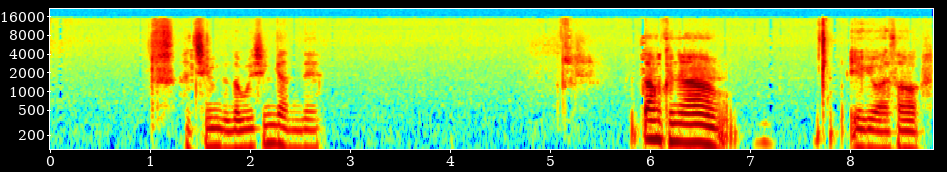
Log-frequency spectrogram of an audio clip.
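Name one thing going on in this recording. A young man speaks softly and hesitantly, close to the microphone.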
